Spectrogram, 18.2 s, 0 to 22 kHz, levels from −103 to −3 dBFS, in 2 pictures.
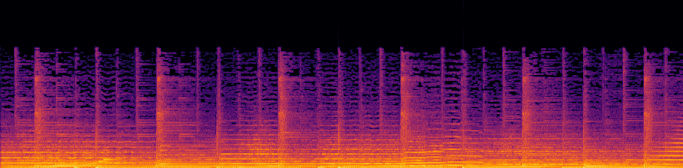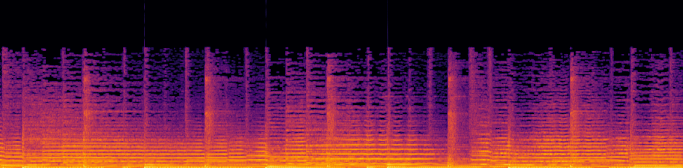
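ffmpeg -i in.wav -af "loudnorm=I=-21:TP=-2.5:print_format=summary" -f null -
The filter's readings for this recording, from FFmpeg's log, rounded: Input Integrated:    -17.2 LUFS
Input True Peak:      -2.7 dBTP
Input LRA:             0.9 LU
Input Threshold:     -27.2 LUFS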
